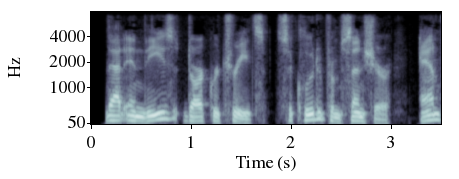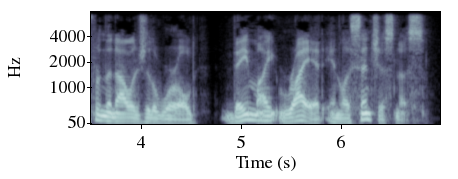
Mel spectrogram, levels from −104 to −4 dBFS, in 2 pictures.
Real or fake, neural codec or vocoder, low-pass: real; none; 7.2 kHz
